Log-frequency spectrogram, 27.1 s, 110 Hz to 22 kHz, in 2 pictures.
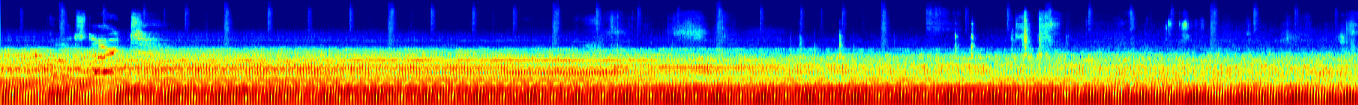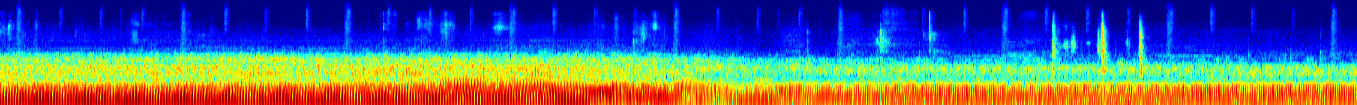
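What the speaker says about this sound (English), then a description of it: "Cold start." A BMW M3 G80 engine cold-starting, a loud sustained rumbling idle with a raised, steady drone that settles to a lower, rougher tone toward the end, close and dominant.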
